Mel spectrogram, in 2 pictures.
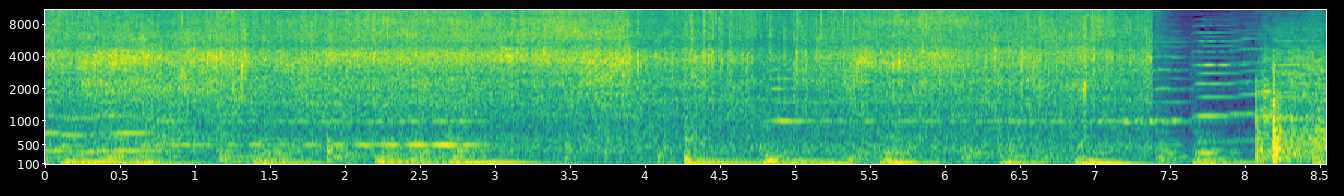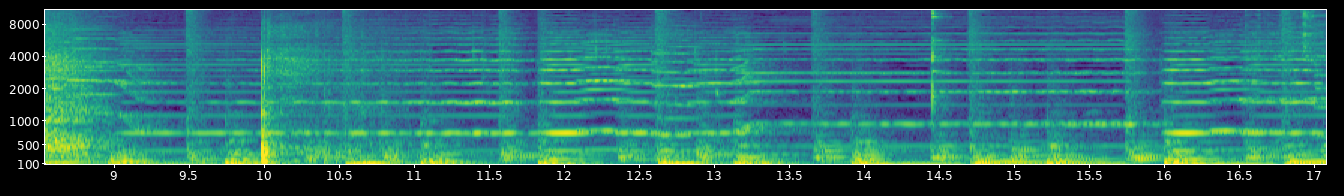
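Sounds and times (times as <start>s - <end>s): vegetables sizzling in a pan: 0.0s - 7.4s.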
